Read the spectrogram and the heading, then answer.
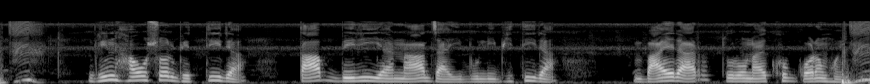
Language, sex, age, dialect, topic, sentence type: Bengali, male, 25-30, Rajbangshi, agriculture, statement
